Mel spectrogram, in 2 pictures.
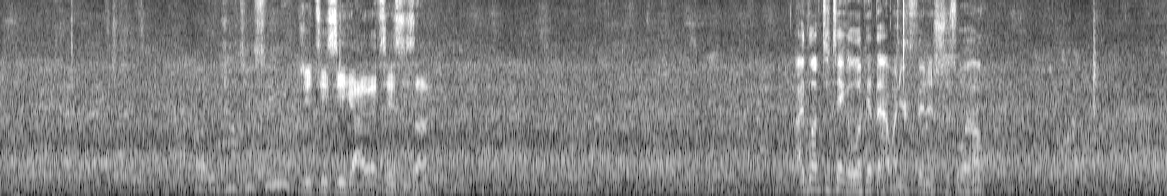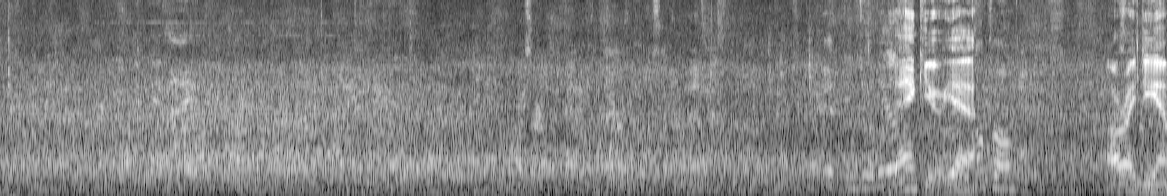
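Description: A crowd murmurs and chatters steadily in a large, busy hall.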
